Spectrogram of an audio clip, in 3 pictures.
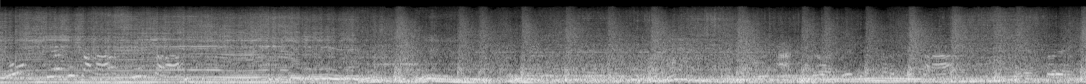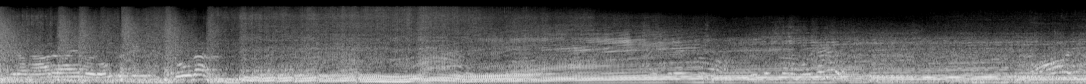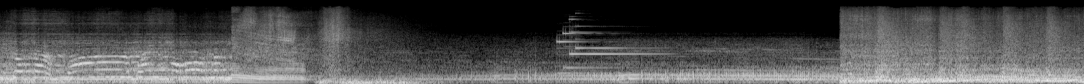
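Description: Two litre-class sport bikes, a Yamaha YZF-R1 and a Suzuki GSX-R1000R, in a drag race, their inline-four engines revving at the line and then accelerating hard through the gears, the pitch climbing and dropping with each upshift. The engine sound falls away about 25 seconds in, and a short chiming sting follows near the end.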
